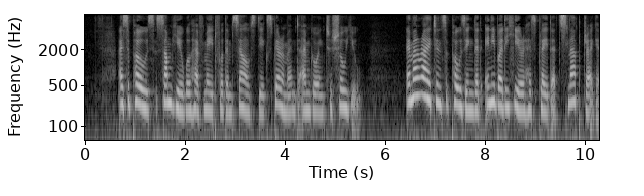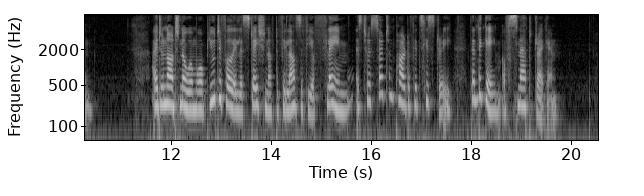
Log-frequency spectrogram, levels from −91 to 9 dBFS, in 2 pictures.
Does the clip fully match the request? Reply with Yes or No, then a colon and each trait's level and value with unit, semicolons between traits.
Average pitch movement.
Yes: average, 5.0 semitones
